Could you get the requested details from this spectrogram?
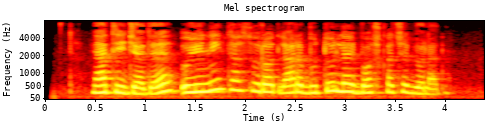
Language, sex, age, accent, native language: Uzbek, female, 19-29, Buxoro, Uzbek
